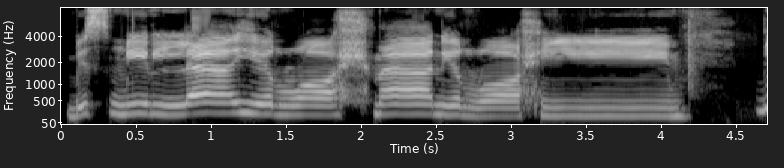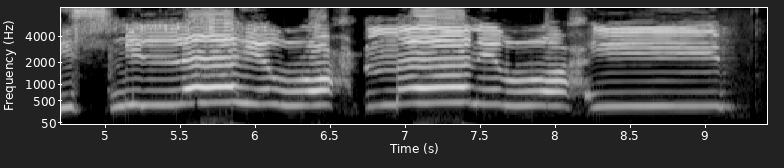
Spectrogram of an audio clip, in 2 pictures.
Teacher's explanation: الرحمن یہ جو ہا ہے حلق کے درمیان والے حصے سے ادا ہوتی ہے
